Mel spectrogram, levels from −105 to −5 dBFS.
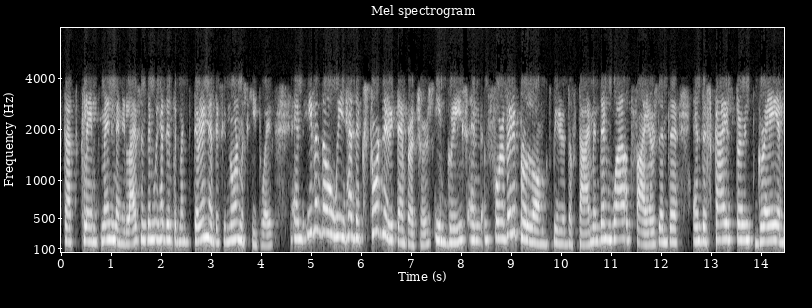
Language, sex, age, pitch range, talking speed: English, female, 50-69, 190-235 Hz, 185 wpm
